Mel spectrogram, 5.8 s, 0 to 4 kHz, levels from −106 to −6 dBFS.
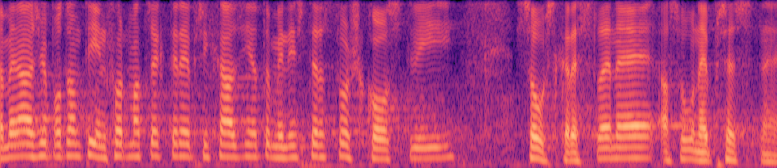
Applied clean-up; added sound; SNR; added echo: none; none; none; none.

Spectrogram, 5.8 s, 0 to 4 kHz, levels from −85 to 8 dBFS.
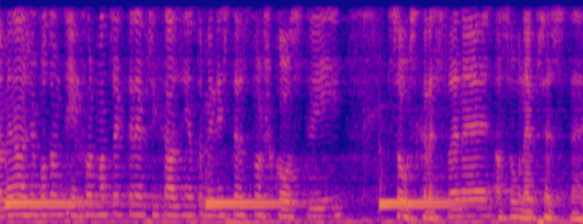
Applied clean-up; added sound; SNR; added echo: none; Ringtone; -1 dB; reverberation time 0.2 s.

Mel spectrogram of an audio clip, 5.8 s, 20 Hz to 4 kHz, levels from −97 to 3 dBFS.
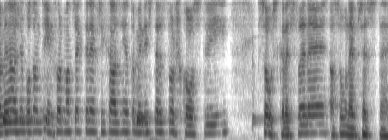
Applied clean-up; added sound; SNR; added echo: neural mask model DeepFilterNet 3.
